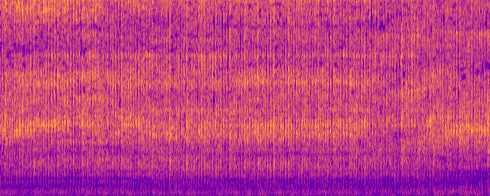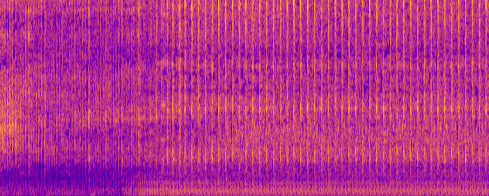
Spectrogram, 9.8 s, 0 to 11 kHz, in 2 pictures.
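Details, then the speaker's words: Kawasaki TJ35 brush cutter that starts but lacks power: rough, uneven two-stroke buzz surging and sagging with heavy vibration; choked by a carboned-up exhaust port from unburnt oil. "But it struggles. A lot of vibration."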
